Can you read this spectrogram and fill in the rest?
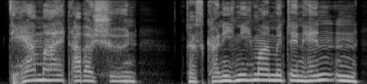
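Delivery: put-on high-pitched kindergarten kid voice; admiring child. Kindergarten child watching the mouth painter, admiring high voice. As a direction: marvel like a small child, high up.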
